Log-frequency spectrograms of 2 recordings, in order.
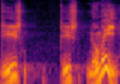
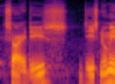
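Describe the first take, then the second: First: It sounds genuinely surprised and shocked. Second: It sounds haughty and dismissive.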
